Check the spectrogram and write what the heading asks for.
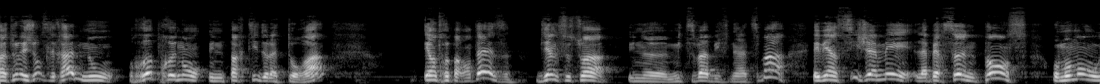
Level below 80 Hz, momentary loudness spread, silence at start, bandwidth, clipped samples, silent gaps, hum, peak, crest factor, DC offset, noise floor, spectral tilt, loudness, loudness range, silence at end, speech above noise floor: -68 dBFS; 8 LU; 0 s; 15 kHz; under 0.1%; none; none; -2 dBFS; 18 dB; under 0.1%; -61 dBFS; -5 dB/octave; -19 LUFS; 2 LU; 0 s; 42 dB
